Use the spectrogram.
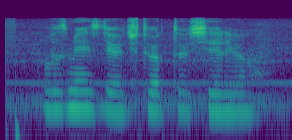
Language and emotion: Russian, neutral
